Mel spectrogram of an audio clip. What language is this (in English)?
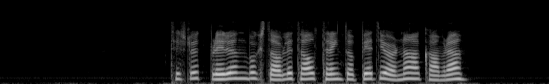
Norwegian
